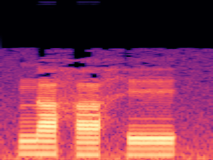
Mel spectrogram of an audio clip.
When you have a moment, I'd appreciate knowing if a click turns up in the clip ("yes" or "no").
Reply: no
